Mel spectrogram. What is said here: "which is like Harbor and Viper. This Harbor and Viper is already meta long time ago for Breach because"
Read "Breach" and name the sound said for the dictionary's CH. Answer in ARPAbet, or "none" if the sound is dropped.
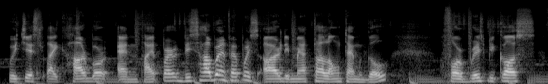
S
